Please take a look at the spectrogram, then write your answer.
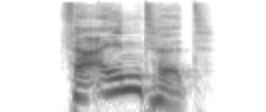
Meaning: inflection of vereinen: 1. second-person plural preterite 2. second-person plural subjunctive II
- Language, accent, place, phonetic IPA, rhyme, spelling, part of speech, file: German, Germany, Berlin, [fɛɐ̯ˈʔaɪ̯ntət], -aɪ̯ntət, vereintet, verb, De-vereintet.ogg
